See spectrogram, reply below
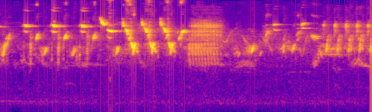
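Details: European goldfinch song for mating and for teaching goldfinches to sing: a fast liquid twitter of slurred notes broken by a short harsh buzzy note in the middle, ending in quick repeated trilled notes.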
